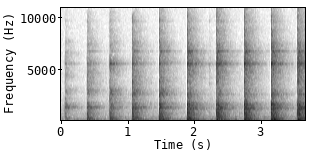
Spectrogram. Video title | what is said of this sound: 1970 Chevelle LS Swap - PT.2 | when it sounds solid it's on there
